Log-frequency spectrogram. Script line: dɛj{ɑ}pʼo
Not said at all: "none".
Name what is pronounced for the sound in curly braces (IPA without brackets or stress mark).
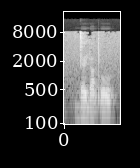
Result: a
